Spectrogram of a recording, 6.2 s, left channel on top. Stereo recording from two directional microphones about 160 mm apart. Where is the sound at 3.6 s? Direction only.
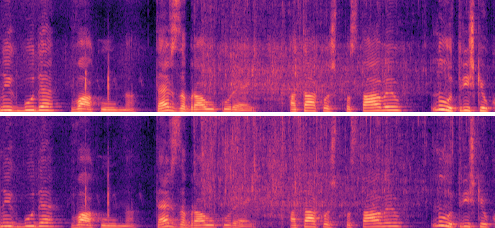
30° left (ahead or behind).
